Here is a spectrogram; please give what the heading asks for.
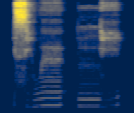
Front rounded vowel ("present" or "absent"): present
